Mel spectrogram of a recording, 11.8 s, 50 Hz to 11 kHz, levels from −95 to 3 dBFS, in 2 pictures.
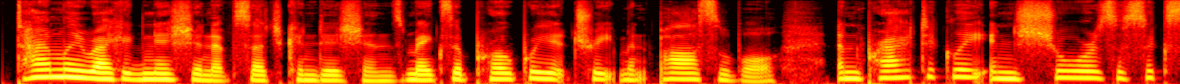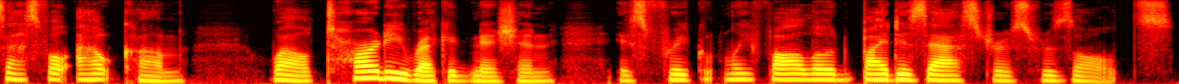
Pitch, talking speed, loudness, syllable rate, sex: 175 Hz, 120 wpm, -21 LUFS, 5.6 syllables/s, female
